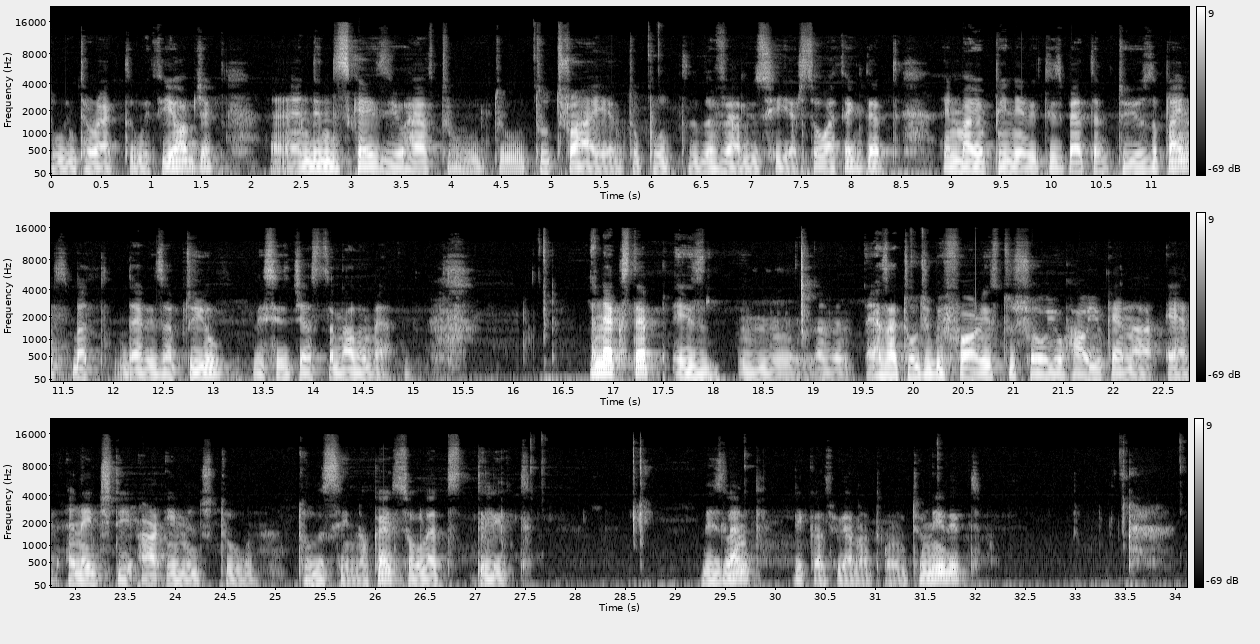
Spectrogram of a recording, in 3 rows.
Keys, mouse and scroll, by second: 19.9 click, 20.6-21.3 scroll down 1, 21.3 scroll up 1, 21.7-22.1 scroll down 1, 27.4 click, 28.4 Delete, 29.5-34.1 middle drag, 32.4-34.1 scroll up 2.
